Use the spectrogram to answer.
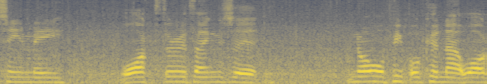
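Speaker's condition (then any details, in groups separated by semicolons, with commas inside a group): Multiple sclerosis, progressive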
